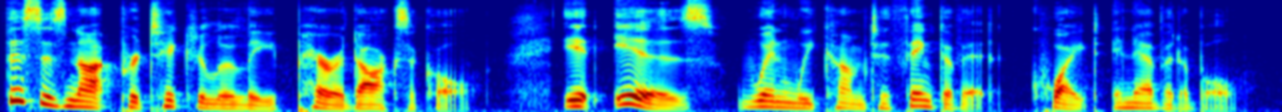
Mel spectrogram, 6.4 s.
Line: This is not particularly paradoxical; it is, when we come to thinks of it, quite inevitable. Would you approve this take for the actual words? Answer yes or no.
no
